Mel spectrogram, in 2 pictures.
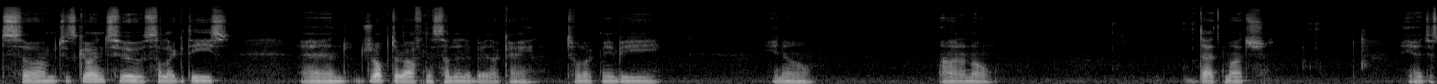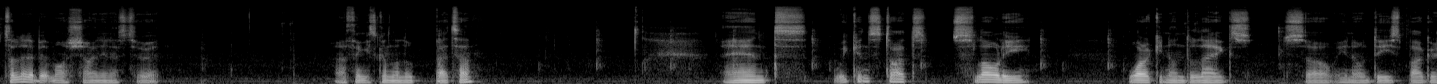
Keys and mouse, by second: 4.3-11.1 shift+drag, 11.8 click, 13.1 click, 13.6-15.9 middle drag, 18.8 middle click, 20.3 middle click, 21.1 middle click, 21.7 shift+middle click, 22.5 shift+middle click, 23.6 middle click, 24.8 middle click, 25.4 shift+middle click, 26.2 click.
